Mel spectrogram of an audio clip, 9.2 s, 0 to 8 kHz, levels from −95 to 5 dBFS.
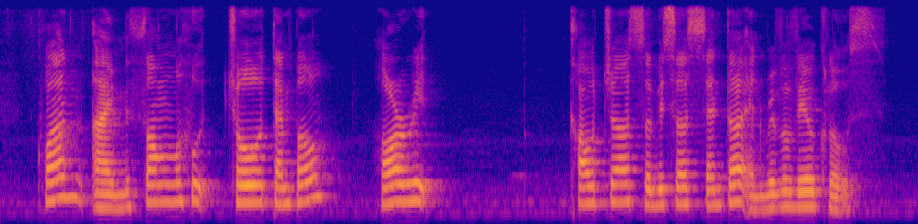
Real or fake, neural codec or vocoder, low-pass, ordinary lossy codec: real; none; 7.2 kHz; none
